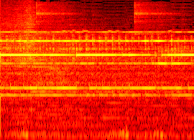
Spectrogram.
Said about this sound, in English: The ringing was persistent, demanding, and sounded profoundly wrong.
